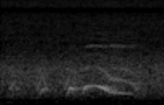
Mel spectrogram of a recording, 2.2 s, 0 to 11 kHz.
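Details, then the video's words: Owls answering one another at night in Richmond, Virginia, January 8, 2012, heard from a porch above the James River. Short muffled hoots lead into one long, strong hoot that swells and drops away, with constant low hiss behind. "Owls Calling"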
